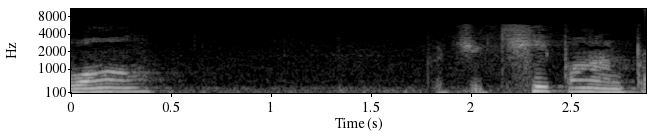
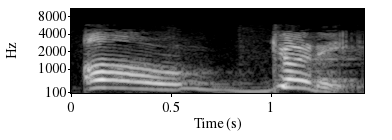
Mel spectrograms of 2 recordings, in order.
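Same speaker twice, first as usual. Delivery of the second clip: high, whiny mock pout; 7 semitones higher, 6 dB louder, slower than usual. Preacher mocking a believer who wanted directions, whiny pout. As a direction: whine it like a sulking child.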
